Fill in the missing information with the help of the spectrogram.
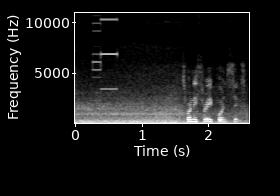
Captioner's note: watch beeping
